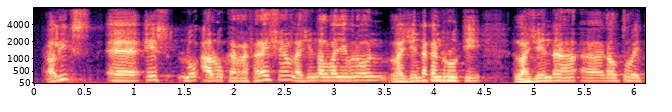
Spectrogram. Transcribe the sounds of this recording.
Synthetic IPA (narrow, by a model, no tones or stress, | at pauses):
əlikzɛezluʔəlukərəfəɾɛʃənləʒend̪əlˠβaʎəβɾonləʒend̪əkanrut̪i | ləʒend̪əd̪əlˠt̪uβe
